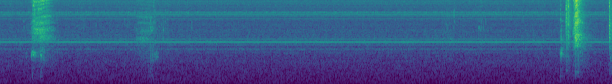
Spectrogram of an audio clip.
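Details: Genki, a pure white Akita indoors, teased by his owner just after eating while settling to sleep, tries to bark 'stop!' in anger but sneezes instead: three short explosive bursts, sharp at the start, softer midway, a double burst at the end, over a steady faint electronic whine.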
